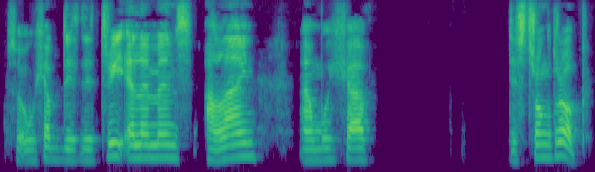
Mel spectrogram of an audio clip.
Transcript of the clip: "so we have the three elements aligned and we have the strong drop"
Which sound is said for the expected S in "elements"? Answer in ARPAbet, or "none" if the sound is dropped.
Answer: S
